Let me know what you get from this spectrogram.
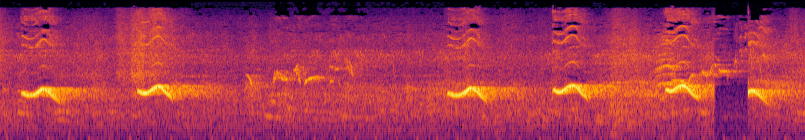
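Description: A bird calling six times, each call a short swoop that rises and then falls, over a steady hiss of jungle ambience. Softer, higher chirps come in the quieter gap in the middle.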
